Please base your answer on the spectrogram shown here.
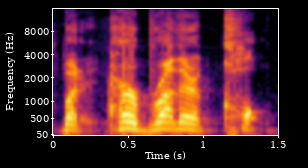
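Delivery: normal talking voice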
